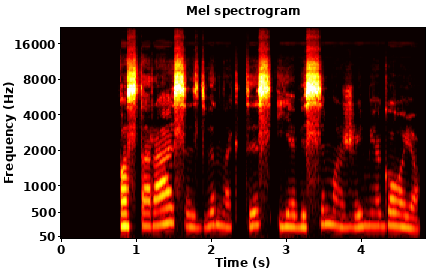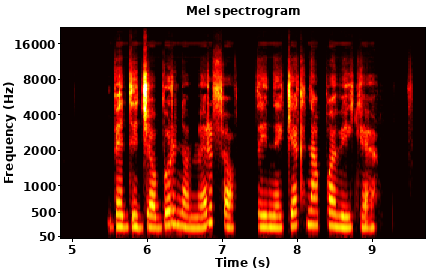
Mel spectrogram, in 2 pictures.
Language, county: Lithuanian, Panevėžys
